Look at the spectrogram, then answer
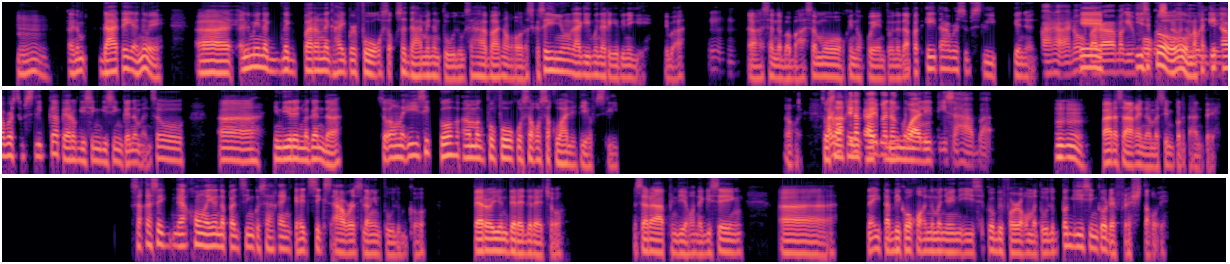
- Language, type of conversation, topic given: Filipino, podcast, Ano ang papel ng pagtulog sa pamamahala ng stress mo?
- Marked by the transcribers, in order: in English: "nag-hyper focus"; "kasi" said as "kasig"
